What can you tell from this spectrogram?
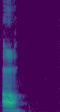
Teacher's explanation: मूल स्वर भी है, ह्रस्व है, कंठ है और घोष ध्वनि है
